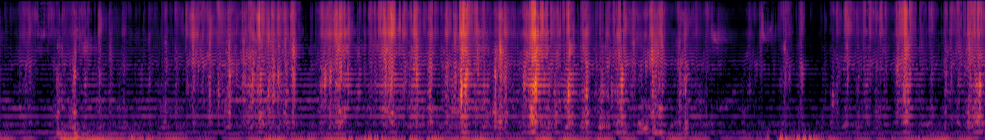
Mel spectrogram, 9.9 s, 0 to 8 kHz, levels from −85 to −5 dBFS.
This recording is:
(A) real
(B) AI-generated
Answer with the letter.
B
